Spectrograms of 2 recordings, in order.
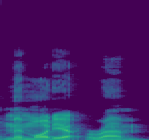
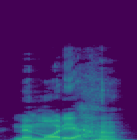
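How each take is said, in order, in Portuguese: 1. RAM é pronunciado com pronúncia inglesa. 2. RAM é pronunciado com pronúncia portuguesa. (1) "não memória RAM" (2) "com a pronúncia portuguesada"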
